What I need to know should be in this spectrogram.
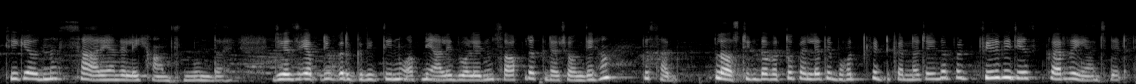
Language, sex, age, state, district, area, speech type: Punjabi, female, 30-45, Punjab, Ludhiana, urban, spontaneous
